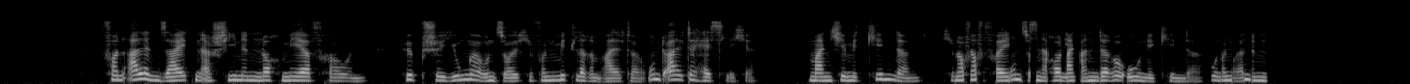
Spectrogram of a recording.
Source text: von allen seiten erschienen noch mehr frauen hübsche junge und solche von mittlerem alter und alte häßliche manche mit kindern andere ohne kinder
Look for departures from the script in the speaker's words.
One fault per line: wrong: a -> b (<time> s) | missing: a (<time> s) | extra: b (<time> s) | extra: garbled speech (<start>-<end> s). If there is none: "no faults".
extra: garbled speech (9.4-10.8 s)
extra: garbled speech (12.1-12.7 s)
